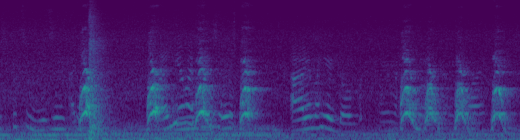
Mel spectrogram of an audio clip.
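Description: A pet dog barks and yips in short, repeated bursts indoors, fairly close, with steady background noise behind it.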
